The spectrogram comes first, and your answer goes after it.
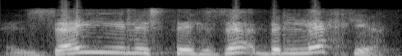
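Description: A woman with an Egyptian Arabic accent giving a religion lesson to women, animated and colloquial, with many rhetorical questions. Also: fairly high pitch, fairly quick, breathy edge, dull audio. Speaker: religion teacher. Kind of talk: lecture to women students.

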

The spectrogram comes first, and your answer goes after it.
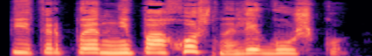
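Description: A woman voicing a skeptical, stern girl who talks briskly and matter-of-factly in an audiobook. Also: a little high, no echo, clean studio sound, pitched above the performer's own voice, lightly acted. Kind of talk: audiobook character voice.

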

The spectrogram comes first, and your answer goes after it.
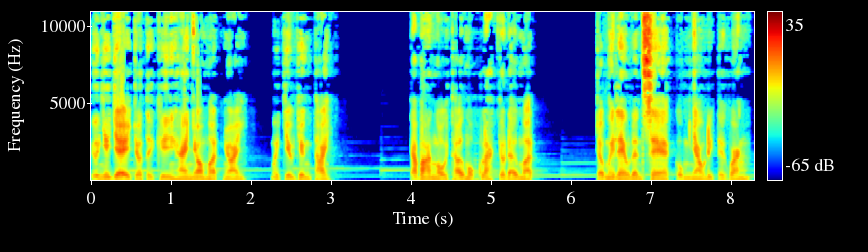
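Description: A male narrator with a low voice, telling an audiobook story steadily. Soft music plays faintly behind him. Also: expressive, fairly quick. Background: faint background music.

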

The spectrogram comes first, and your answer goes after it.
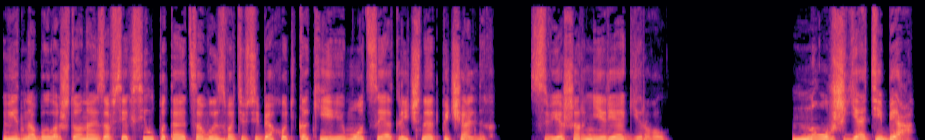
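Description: A woman narrating an audiobook in a steady, expressive reading voice. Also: medium pitch, a little fast, dry recording, studio quality. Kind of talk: scripted narration.

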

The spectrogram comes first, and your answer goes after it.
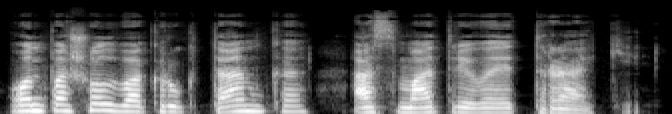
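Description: A man reading a novel aloud in an even, measured storytelling voice. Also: sits high, no room sound, studio quality. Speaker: audiobook narrator. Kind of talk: scripted narration.

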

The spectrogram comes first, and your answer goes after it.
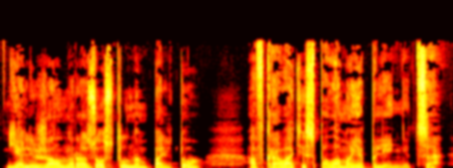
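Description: A man's voice: mid-range voice, animated, moderate pace, darkish tone, dry recording, studio quality. A man narrating an audiobook of a humorous story, reading expressively and playfully with ironic asides.

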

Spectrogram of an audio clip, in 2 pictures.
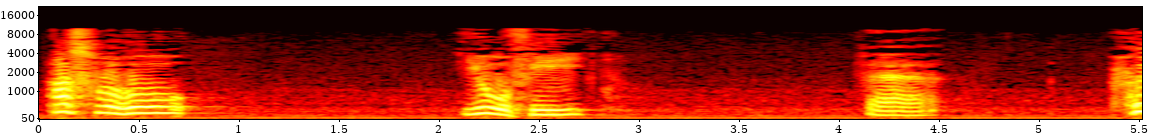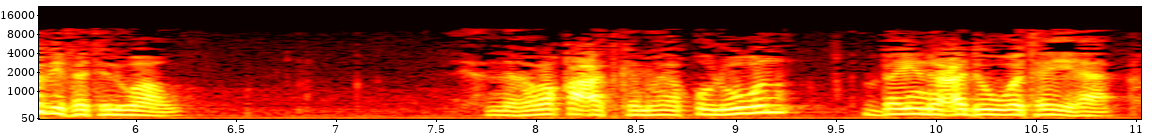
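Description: An older man teaching a classical Arabic grammar lesson with a husky voice, measured and repeating key words, reading quoted text slowly. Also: a little high, darkish tone.

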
